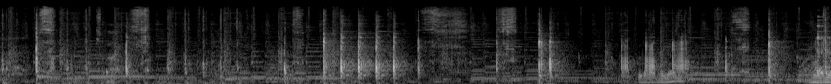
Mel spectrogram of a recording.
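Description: Large kitchen knife chopping cucumber, fresh coriander and hot chili pepper on a wooden cutting board: a run of irregular knife strikes on the board.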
